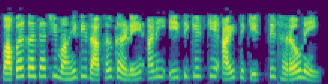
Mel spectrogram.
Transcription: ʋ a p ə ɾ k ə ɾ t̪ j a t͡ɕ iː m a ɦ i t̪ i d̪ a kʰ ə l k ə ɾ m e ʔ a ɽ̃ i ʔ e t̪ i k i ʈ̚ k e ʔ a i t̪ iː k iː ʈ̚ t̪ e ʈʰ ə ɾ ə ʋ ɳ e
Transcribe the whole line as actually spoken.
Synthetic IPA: ʋ a p ə ɾ k ə ɾ t̪ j a t͡ɕ iː m a ɦ i t̪ iː d̪ a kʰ ə l k ə ɾ ɳ e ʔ a ɽ̃ i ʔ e t̪ i k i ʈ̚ k e ʔ a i t̪ i k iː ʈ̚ t̪ e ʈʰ ə ɾ ə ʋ ɳ e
